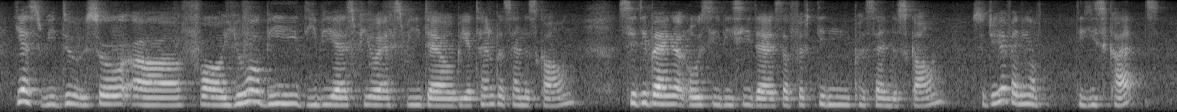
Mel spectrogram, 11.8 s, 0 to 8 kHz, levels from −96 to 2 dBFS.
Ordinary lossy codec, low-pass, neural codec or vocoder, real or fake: none; none; none; real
